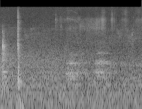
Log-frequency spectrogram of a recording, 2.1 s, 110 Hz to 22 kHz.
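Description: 20-inch electric floor fan, newly fitted with a replacement capacitor, running with a steady low hum. Two quick clicks at the start as its speed switch is turned from 3 to 2.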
